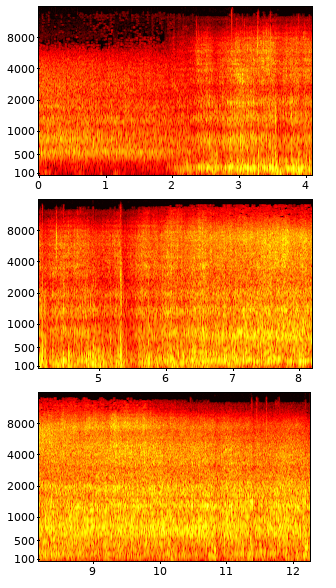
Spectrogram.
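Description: Steam locomotive hauling an express passenger train at speed: a fainter rushing sound at first, then from about two seconds in the loud, dense noise of the locomotive's exhaust and the running train as it comes on.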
